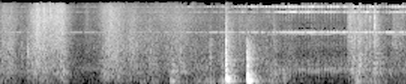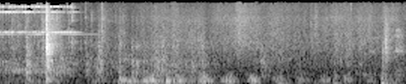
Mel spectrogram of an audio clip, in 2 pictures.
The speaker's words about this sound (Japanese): いきなり目覚まし時計が鳴るというハプニングがね、えー、生じましたが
